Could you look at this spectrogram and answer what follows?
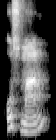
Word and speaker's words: Ousman: that my personal name is p p a Usman O U S as in Sam M as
